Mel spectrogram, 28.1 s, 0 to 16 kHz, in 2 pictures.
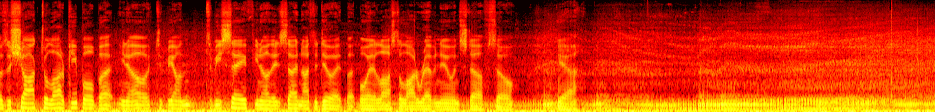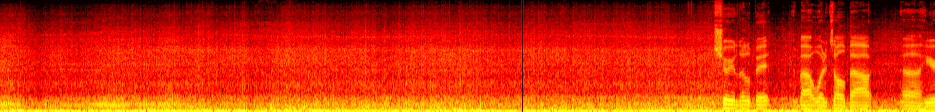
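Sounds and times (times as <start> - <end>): motorcycle engine accelerating: 0.0 - 28.0
wind rushing over microphone: 0.0 - 28.0.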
